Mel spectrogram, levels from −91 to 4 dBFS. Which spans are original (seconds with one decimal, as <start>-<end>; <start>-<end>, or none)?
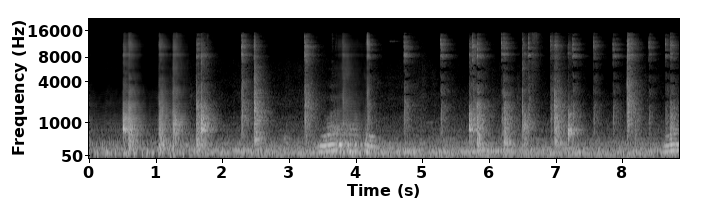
1.5-3.7; 4.2-8.9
